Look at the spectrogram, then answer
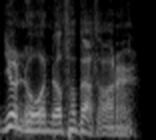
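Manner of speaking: put-on hard, harsh, mean-sounding Scottish accent. Repeating a movie line after another speaker: hard, mean Scottish accent. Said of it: "a hard, mean Scottish".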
